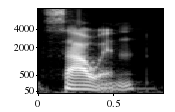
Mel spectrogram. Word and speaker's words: Samhain: is broken the last thing I'll say about Samhain is that the word he was named after is pronounced sauwin I know it's spelled like this but I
